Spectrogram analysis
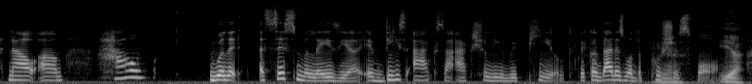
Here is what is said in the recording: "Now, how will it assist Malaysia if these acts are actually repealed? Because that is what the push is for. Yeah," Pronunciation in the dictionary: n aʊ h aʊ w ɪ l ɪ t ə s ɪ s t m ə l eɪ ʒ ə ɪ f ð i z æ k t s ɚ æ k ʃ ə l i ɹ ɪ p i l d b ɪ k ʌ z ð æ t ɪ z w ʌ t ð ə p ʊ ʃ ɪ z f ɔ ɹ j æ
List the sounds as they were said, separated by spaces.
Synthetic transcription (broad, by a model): n aʊ h aʊ w ɪ l ɪ t ə s ɪ s t m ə l eɪ z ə ɪ f ð i z æ k t s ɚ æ k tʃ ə l i ɹ ɪ p i l d b ɪ k ʌ z ð æ t ɪ z w ʌ t ð ə p ʊ ʃ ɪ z f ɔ l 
